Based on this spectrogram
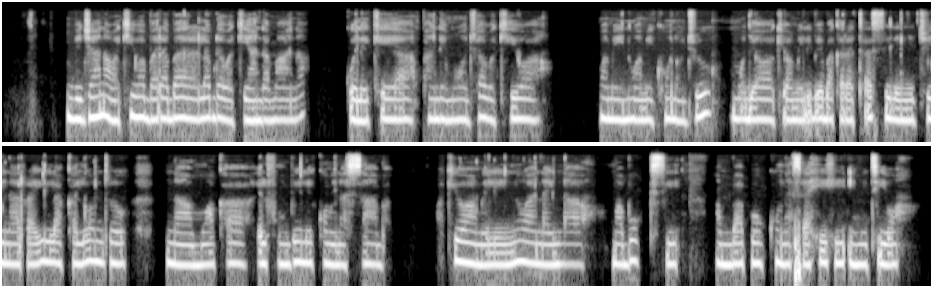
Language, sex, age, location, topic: Swahili, female, 18-24, Kisii, government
